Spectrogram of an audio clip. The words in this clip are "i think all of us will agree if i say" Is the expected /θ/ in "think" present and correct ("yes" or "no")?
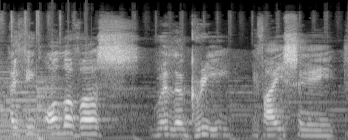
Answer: yes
